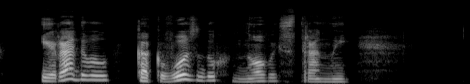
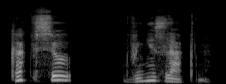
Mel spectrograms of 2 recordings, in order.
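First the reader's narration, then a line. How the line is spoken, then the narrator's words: Quiet. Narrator (Russian): промолвил он тихо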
